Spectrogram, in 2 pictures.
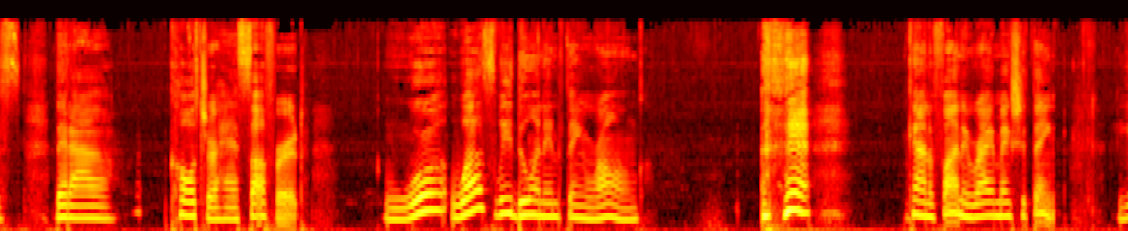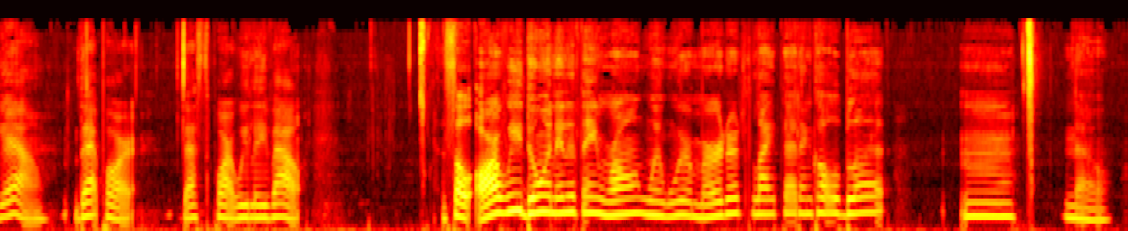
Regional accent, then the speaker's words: Greenwood, Mississippi, United States; moved away as an adult; I was born and raised in Mississippi, Greenwood, Mississippi

